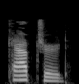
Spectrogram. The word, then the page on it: captured: British English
